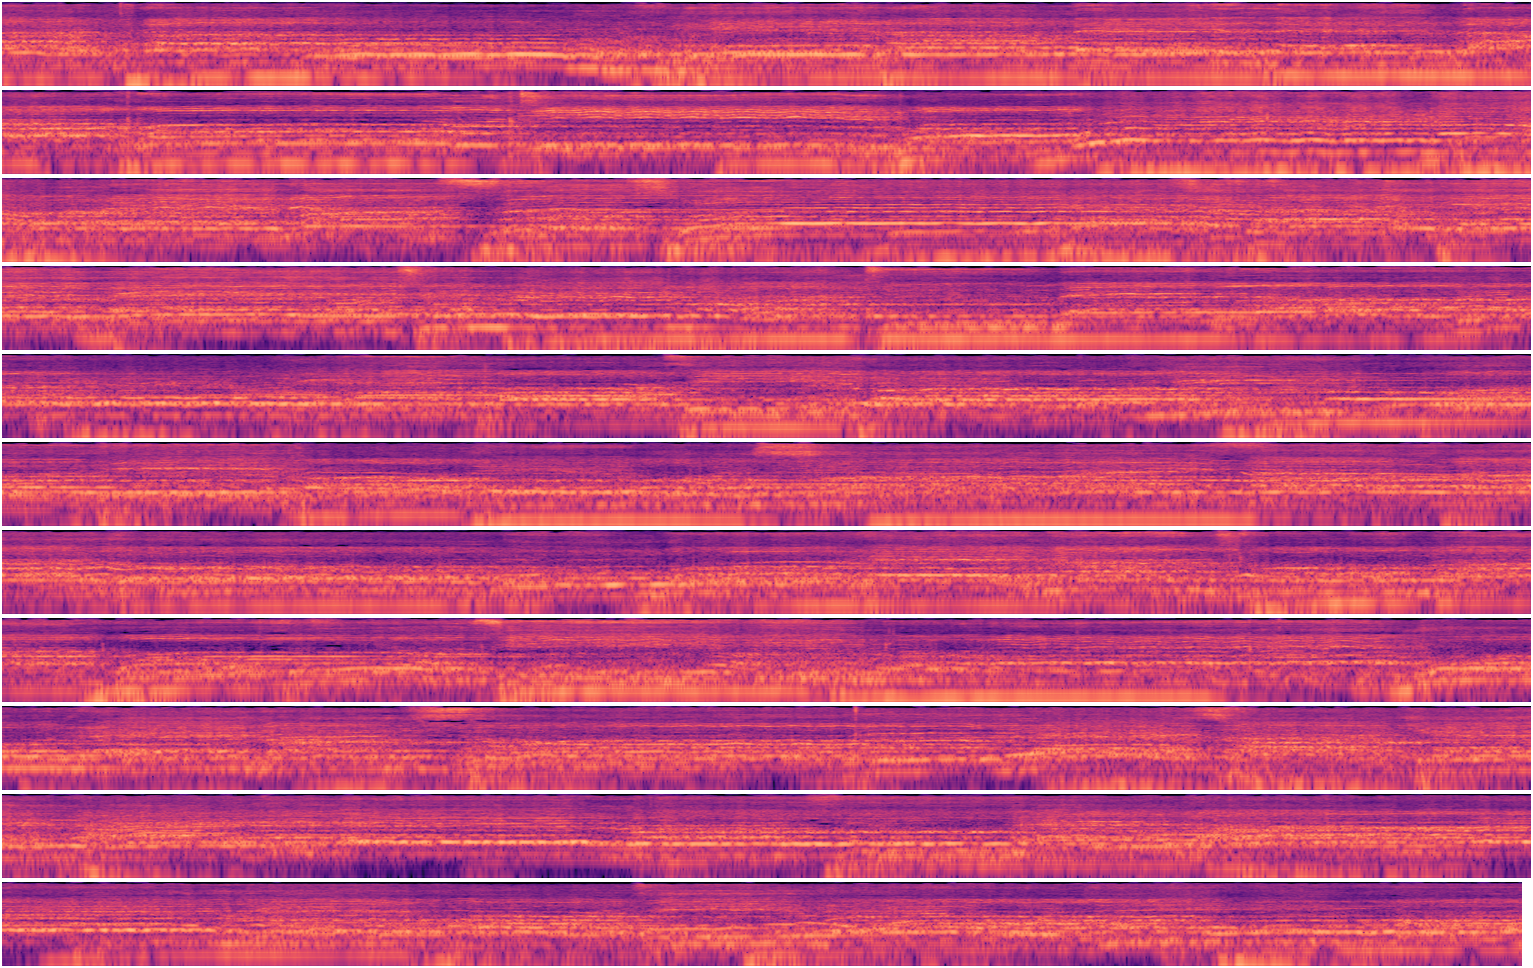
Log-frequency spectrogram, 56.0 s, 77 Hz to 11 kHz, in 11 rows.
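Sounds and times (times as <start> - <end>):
congregation singing: 0.0 - 56.0
low bass accompaniment: 0.0 - 56.0.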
